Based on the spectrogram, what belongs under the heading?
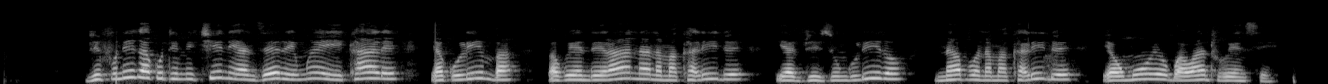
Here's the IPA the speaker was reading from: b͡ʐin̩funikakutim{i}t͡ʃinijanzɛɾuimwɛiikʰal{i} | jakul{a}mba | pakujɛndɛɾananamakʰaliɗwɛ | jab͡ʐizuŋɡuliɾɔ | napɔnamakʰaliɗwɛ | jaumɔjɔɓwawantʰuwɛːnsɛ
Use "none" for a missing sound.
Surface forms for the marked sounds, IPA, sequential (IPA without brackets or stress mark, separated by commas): i, ɛ, i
